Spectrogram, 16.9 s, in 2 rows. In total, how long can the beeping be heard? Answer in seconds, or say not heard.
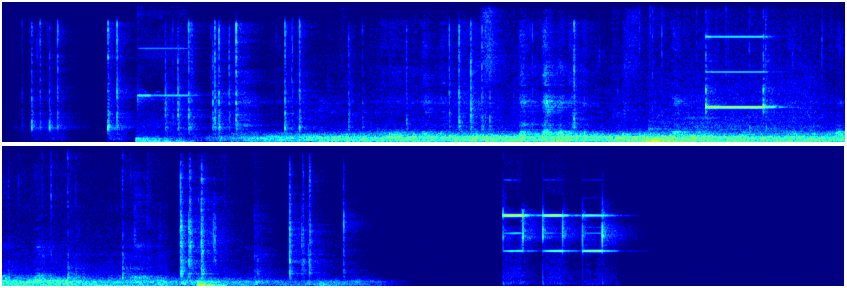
4 s.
